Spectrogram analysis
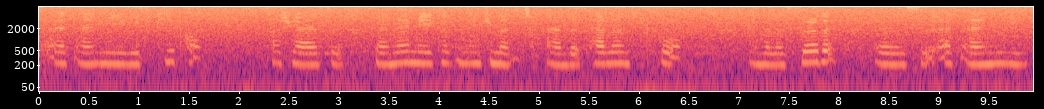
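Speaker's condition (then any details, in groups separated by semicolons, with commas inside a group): No condition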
